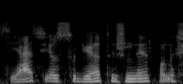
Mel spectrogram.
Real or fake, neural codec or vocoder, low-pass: fake; codec, 16 kHz in and 24 kHz out, 1.1 kbps, FireRedTTS-2 codec; 7.2 kHz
